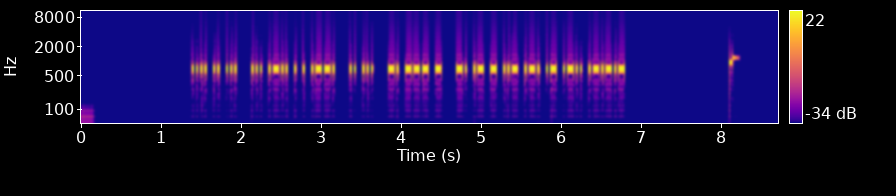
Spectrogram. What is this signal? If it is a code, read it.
Morse code, heard as a keyed tone, about 42 wpm, 700 Hz. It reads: HIS SLEEP IS NOT NATURAL.
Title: Sentences from Top 1000 Words - Review Part 4 - 45wpm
